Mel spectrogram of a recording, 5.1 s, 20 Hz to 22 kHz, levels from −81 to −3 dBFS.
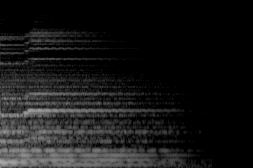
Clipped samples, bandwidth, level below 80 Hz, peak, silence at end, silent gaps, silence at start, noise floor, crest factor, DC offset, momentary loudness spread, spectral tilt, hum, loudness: under 0.1%; 16 kHz; -68 dBFS; -22 dBFS; 1.5 s; none; 0 s; -82 dBFS; 18 dB; under 0.1%; 22 LU; -4.5 dB/octave; none; -37 LUFS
